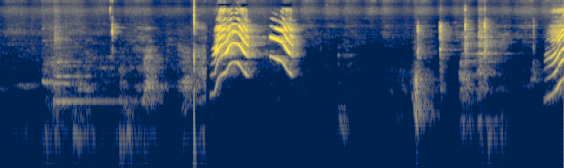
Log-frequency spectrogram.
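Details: Baby ringneck parrot kept as a pet giving two loud, harsh squawks that rise and then fall in pitch, with softer chattering and faint voice-like sounds before and after, ending on another rising squawk.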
